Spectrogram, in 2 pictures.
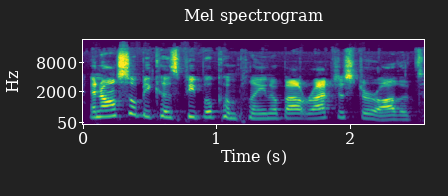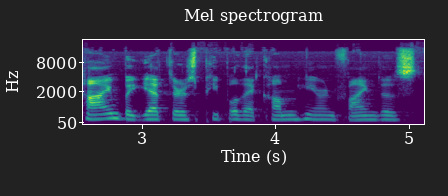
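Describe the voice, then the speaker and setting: A woman's voice: lowish voice, fairly quick. A woman hosting a radio interview, switching between Spanish and English in a chatty, laughing way. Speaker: radio host. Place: radio studio.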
